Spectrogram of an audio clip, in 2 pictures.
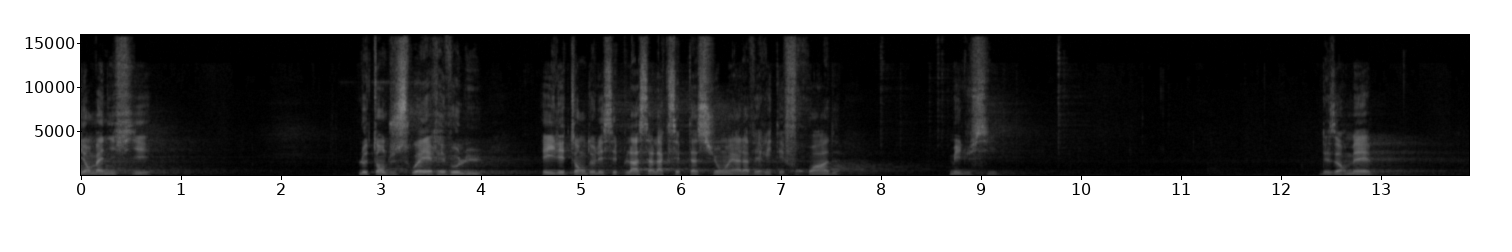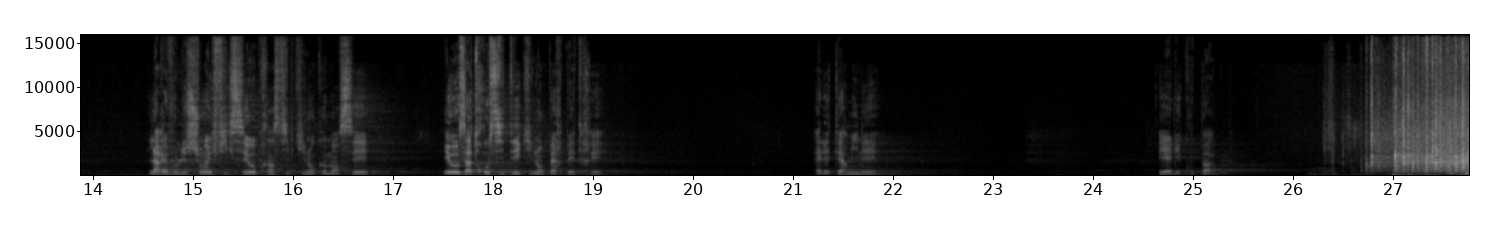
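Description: A young man speaks calmly into a microphone in a large echoing hall, pausing between phrases.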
